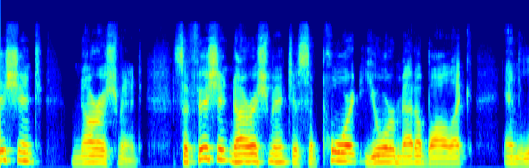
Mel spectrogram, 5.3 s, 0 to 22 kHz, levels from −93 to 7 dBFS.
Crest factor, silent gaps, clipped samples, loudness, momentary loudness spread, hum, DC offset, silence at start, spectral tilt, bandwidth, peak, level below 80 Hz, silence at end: 16 dB; none; under 0.1%; -21 LUFS; 12 LU; none; under 0.1%; 0 s; -5.5 dB/octave; 11.5 kHz; -6 dBFS; -72 dBFS; 0 s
